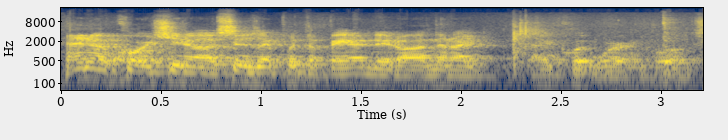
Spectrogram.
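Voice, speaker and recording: A man's fairly low voice with ordinary pitch variation, audible room echo and noticeable background noise. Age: 60s. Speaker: DIY product reviewer. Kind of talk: casual tool review. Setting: workshop at workbench. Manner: halting, many fillers.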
